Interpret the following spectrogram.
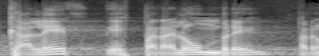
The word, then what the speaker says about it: Caleb: Para diferenciar el nombre del perro se pronuncia diferente, pero se escribe igual. Caleb es para el hombre, para un hombre propio.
